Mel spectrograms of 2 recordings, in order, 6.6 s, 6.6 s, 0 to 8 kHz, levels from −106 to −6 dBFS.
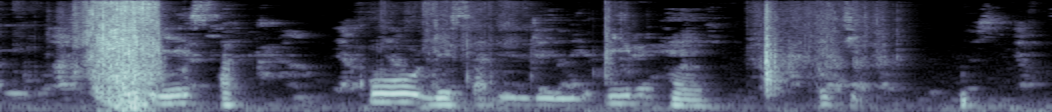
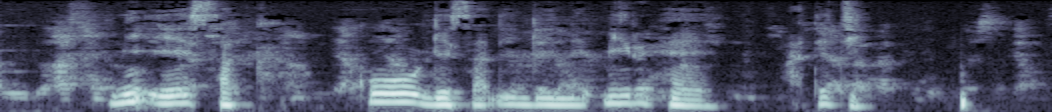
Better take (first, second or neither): second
